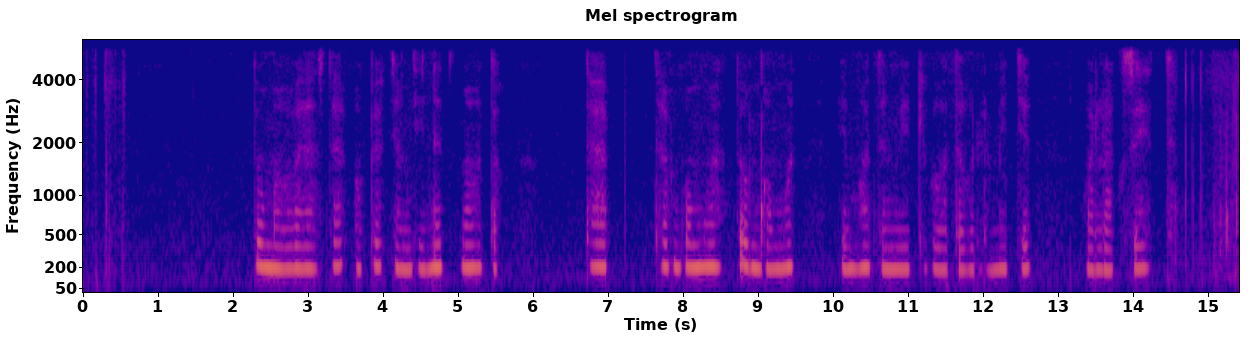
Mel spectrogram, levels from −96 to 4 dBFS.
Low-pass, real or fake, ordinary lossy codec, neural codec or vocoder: 5.4 kHz; real; AAC, 32 kbps; none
